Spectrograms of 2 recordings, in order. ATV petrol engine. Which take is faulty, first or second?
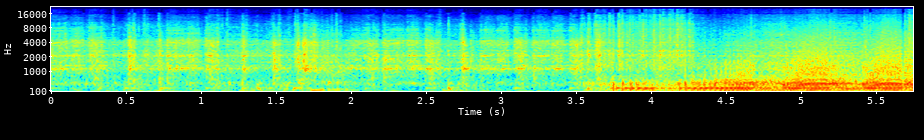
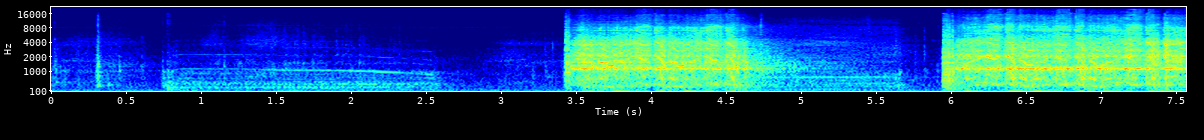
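first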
